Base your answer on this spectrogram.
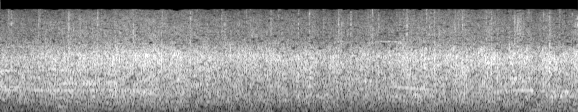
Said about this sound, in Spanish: Y ahora que venía aquí a Morelos, le hablé por teléfono y la invité para darle un aplauso aquí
